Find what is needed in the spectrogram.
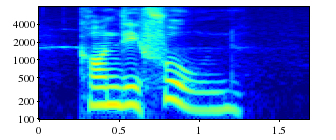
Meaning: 1. ability to run long distances or perform other cardio; endurance, aerobic fitness 2. condition (of a person or thing)
- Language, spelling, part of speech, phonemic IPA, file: Swedish, kondition, noun, /kɔndɪˈɧuːn/, Sv-kondition.ogg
